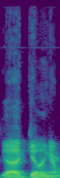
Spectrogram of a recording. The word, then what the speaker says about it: Gillingham: so smooth you said Gillingham right I still make the hard G sound Jesus um I I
